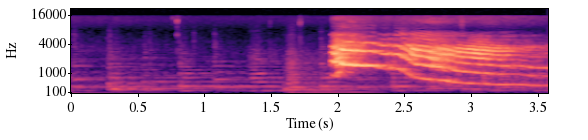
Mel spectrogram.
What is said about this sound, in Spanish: y pidieron ayuda a los gritos tal como estamos escuchando.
